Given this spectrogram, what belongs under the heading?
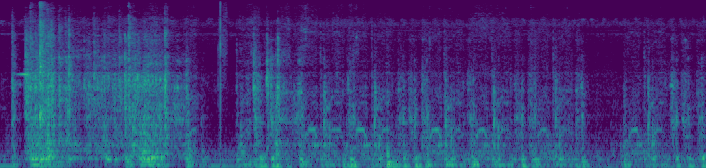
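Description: An Epson inkjet printer prints a nozzle check page after a head cleaning, giving a busy run of rhythmic mechanical clicks, whirs and carriage shuttling that holds at a steady, fairly close level for several seconds.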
